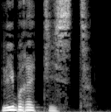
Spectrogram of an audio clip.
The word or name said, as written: librettiste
